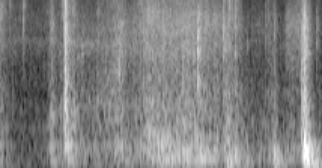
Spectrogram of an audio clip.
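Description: Pleated concertina privacy screen in a motorhome being slid shut across the bunk opening: a light click, then about a second and a half of soft sliding rustle.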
